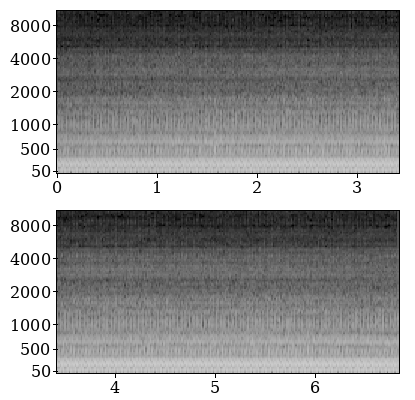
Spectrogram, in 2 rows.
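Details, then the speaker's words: AIVOLT inverter generator rated 1600 peak/1260 running watts, with a space heater on high drawing over 1400 watts: a loud, heavy engine drone dragged down under the load, about 83–84 dB, before it cuts out from overload. "Now, if you're wondering why did the generator just cut out there at the end and the reason being is cuz I turned that heater on high and that thing is over,400 watts where this uh generator is only supposed to be able to get it to,260 running watts."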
